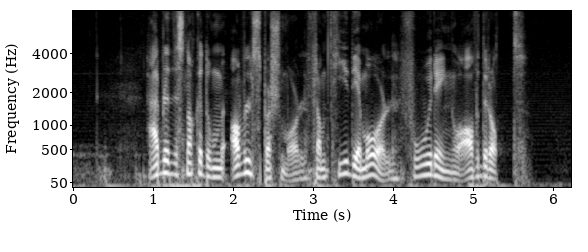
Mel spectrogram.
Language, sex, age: Norwegian, male, 43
